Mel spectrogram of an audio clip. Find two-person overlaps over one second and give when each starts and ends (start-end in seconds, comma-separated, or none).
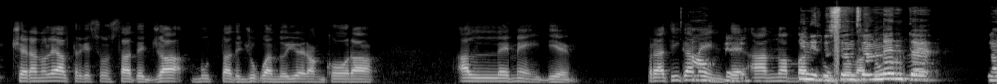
7.9-9.4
